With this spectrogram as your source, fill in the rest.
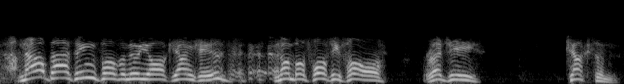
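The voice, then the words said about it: Imitates a stadium announcer's voice. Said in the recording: “That's a pretty good Bob Shepard impression we do.”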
